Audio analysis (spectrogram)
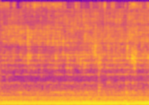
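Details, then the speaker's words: LG front-load washer after DIY drain pump replacement, running speed wash: steady low pump hum with water rushing and gurgling, even and unbroken; new drain pump draining normally. "all right that's the sound we were waiting for our pump is draining"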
